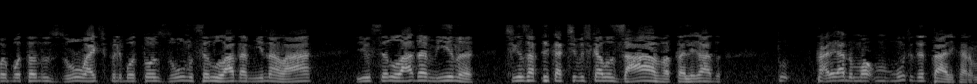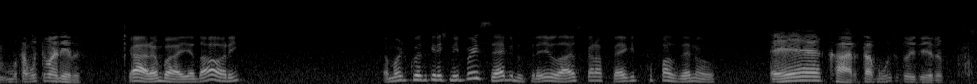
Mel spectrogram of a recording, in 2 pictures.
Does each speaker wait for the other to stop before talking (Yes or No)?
Yes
